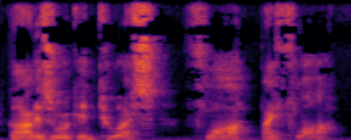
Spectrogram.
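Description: A middle-aged man preaching a video sermon at home, animated, gesturing and calling out hallelujah often. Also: medium pitch, a little slow, breathy edge. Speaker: pastor. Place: home living room, indoors.

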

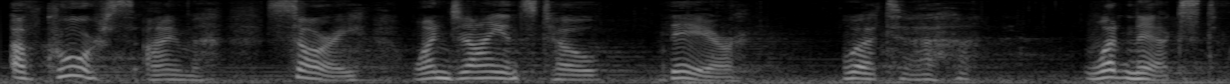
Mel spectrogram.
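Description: An actress playing an eager, fawning castle chef who talks in a hesitant, formal way, as dialogue in a fantasy video game. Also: female voice, mid-range voice, lively intonation, slow. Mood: deferential, unsure. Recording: hall reverb under game music.

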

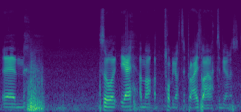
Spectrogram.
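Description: Man acting as British sea captain, offhand, rambling, mid pitch, comedy film, very noisy windy outdoor audio. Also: level tone, moderate pace, pushed and bright, close to an everyday voice. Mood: vague, offhand. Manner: vague, rambling, hesitant. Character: vague, offhand male pirate captain, a witness. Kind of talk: improvised comedy film acting, casual chat. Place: outdoors by a rocky seafront.

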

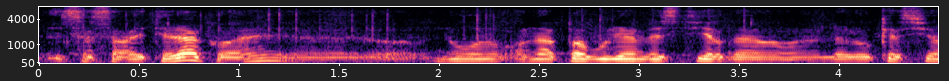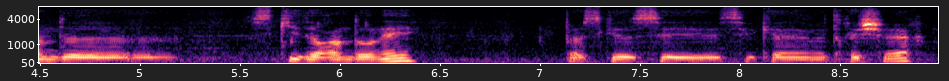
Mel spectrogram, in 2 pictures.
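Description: A middle-aged man with a medium-pitched voice answers casually and haltingly. He is indoors in a narrow storeroom, with faint noise behind him. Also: steady tone, creaky, a bit bright. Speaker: ski rental shopkeeper.

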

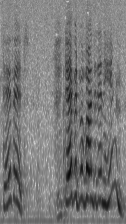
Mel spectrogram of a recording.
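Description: An actress playing a concerned, probing niece in a radio crime drama. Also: female voice, very high voice, moderate pace. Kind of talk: German radio drama acting. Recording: tinny, narrow-band radio recording.

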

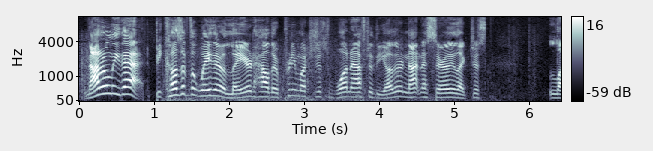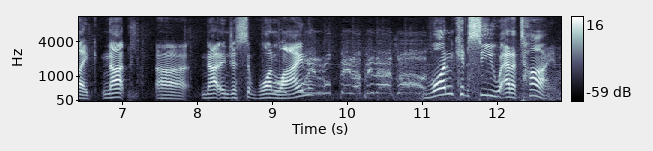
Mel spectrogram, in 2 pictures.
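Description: A man giving unscripted gameplay commentary, explaining things in a halting, analytical way. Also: high voice, animated, a bit bright, slight background noise. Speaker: let's play commentator. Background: video game sounds and music.

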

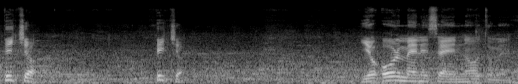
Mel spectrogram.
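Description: A man's voice: a little high, expressive, takes it slowly, background noise. A man vlogging as he walks through a shopping mall, rambling casually to himself and to people he passes. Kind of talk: casual walking commentary. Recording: loud music in a busy mall.

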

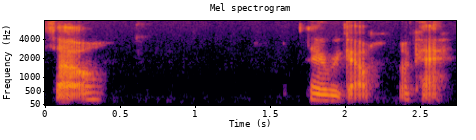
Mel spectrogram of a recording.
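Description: A woman's voice: slow pace, dry recording. A young woman co-hosting a book livestream, chatting casually and reacting to viewers as she goes. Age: young adult. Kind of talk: casual chat, reacting to live comments. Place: small book-lined room at home, on a video call.

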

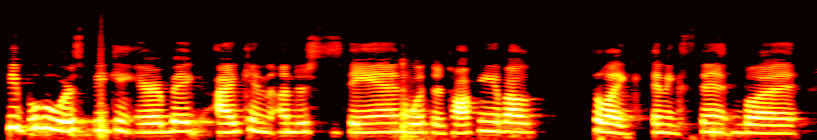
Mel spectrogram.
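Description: A young woman sitting for a portrait in a small home studio, chatting casually, curious and quick to laugh. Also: on the high side, fairly even intonation, muffled recording. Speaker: sitter and guest. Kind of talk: casual chat.

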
